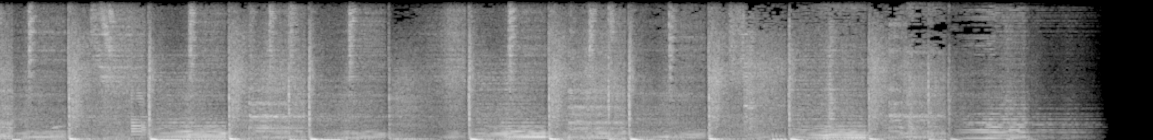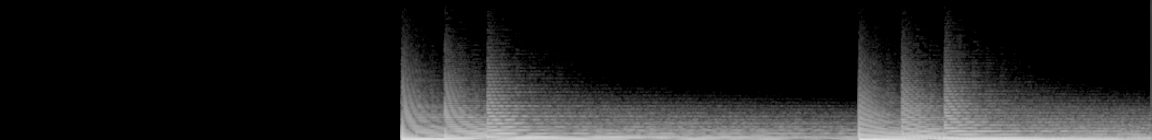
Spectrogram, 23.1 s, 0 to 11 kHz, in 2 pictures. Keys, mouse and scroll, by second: 0.8 space, 4.1 BackSpace, 7.4 space, 9.3 typing, 12.9 typing, 16.8 space, 19.1 typing, 21.6 typing.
